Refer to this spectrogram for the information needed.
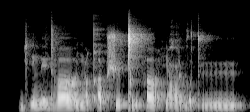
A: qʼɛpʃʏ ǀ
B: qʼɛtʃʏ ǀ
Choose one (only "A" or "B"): A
